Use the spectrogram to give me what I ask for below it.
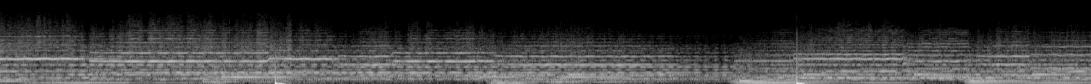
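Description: A supply step on the live input, switched phantom power passing through the coupling capacitors, causes a phantom power thump at 2.75 s and again at 7.97 s: a deep low thud peaking near about -4 dBFS, dying away within roughly 28 ms the first time and 23 ms the second.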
